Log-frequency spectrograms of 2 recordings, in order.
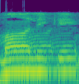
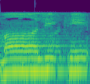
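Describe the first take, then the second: No difference in how they are said.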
